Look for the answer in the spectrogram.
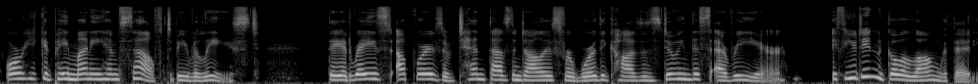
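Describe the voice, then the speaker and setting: A woman narrates scripted fiction in the manner of an audiobook. Her pitch sits in the middle for a female voice, and the sound is dry, free of room echo. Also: a little mellow.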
